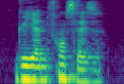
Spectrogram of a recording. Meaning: French Guiana (an overseas department and administrative region of France in South America)
- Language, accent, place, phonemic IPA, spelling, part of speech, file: French, France, Paris, /ɡɥi.jan fʁɑ̃.sɛz/, Guyane française, proper noun, LL-Q150 (fra)-Guyane française.wav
